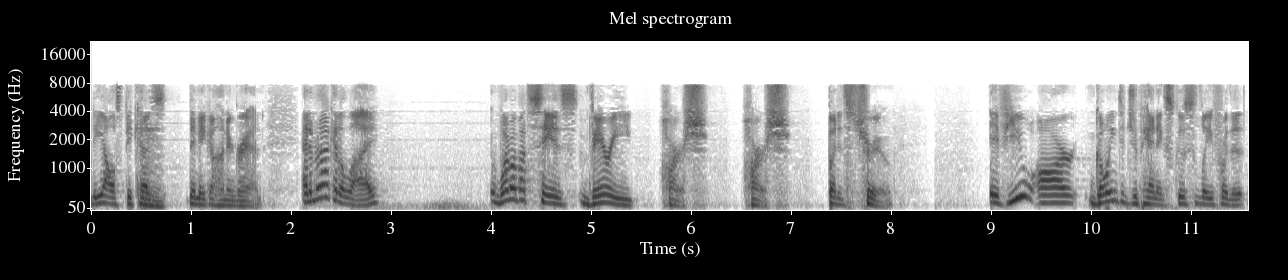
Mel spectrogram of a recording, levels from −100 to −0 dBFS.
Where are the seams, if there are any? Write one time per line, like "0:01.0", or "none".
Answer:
0:06.5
